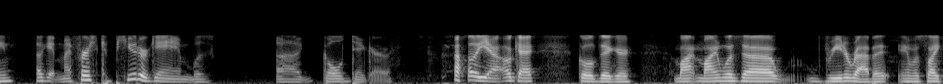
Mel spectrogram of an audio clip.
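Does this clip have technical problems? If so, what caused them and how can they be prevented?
No, this clip has no technical problems, so there is nothing to prevent.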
